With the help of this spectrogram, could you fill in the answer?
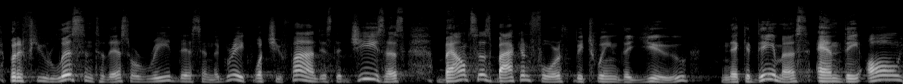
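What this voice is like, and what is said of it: Appalachian American accent. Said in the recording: “that accent's not from Jenison ... I was raised in Appalachia”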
